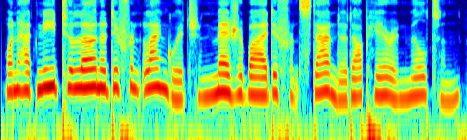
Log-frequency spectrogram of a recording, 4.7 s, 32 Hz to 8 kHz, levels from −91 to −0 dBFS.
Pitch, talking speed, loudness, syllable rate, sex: 205 Hz, 230 wpm, -17 LUFS, 6.6 syllables/s, female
